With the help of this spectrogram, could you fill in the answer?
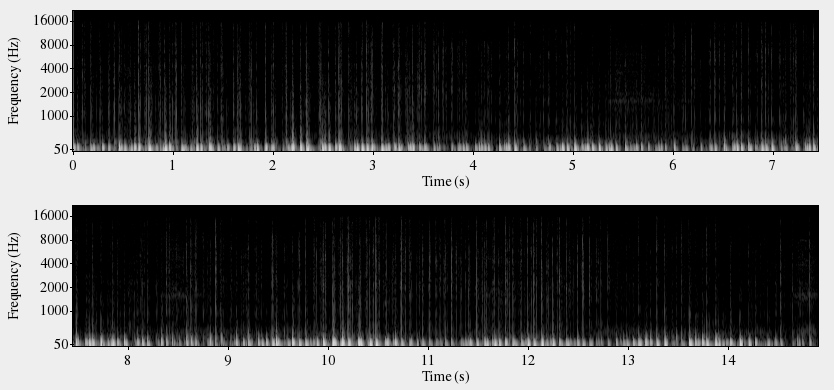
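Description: An empty, hollow, transparent plastic food container with its lid on is tapped and scratched with fingertips and nails. The result is a steady stream of rapid, dull, low thumping taps with faint scratchy clicks over them, each tap dying away almost at once.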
